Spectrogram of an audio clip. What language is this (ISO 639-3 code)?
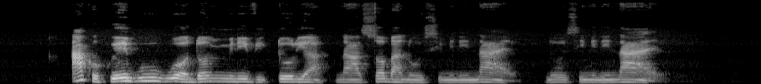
ibo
